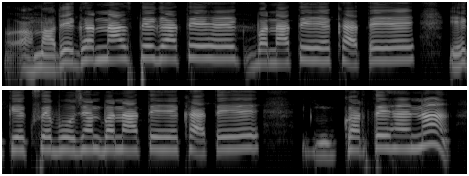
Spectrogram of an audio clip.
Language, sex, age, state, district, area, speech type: Hindi, female, 60+, Uttar Pradesh, Bhadohi, rural, spontaneous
